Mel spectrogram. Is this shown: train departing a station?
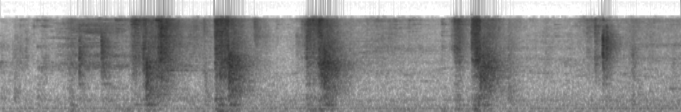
no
